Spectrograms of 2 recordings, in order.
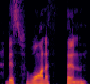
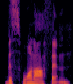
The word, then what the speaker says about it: Viswanathan: actress, I had to look up how to pronounce her last name, but I love her. I think she's super funny. Gerald Geraldine Visanathan. Okay, now say it again, but it's faster. Geraldine Viswanathan.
